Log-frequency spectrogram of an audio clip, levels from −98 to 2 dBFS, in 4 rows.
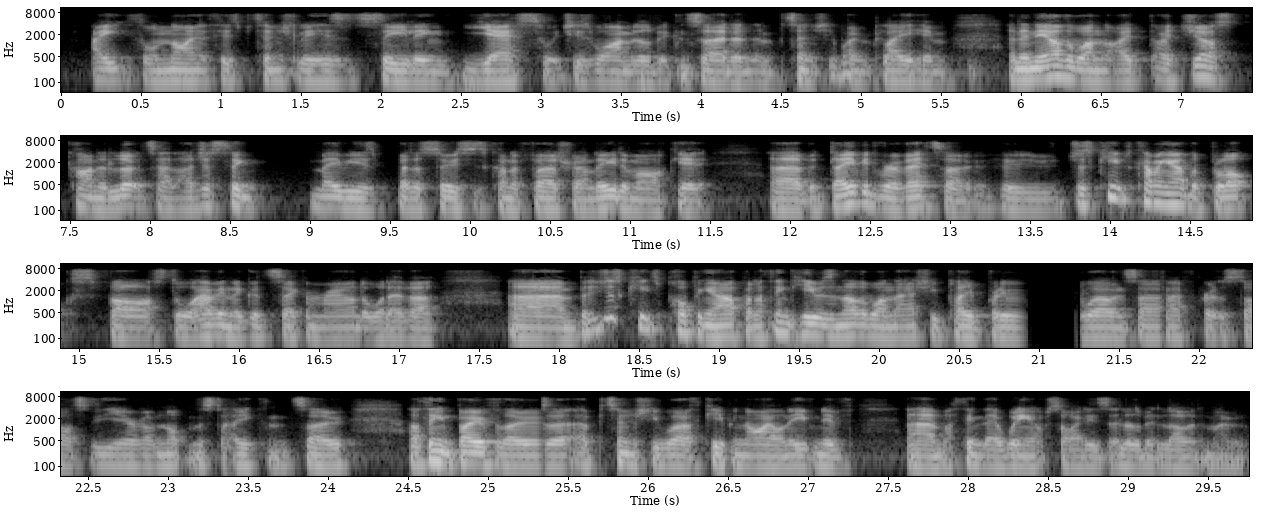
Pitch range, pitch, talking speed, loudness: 100-115 Hz, 105 Hz, 260 wpm, -29 LUFS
